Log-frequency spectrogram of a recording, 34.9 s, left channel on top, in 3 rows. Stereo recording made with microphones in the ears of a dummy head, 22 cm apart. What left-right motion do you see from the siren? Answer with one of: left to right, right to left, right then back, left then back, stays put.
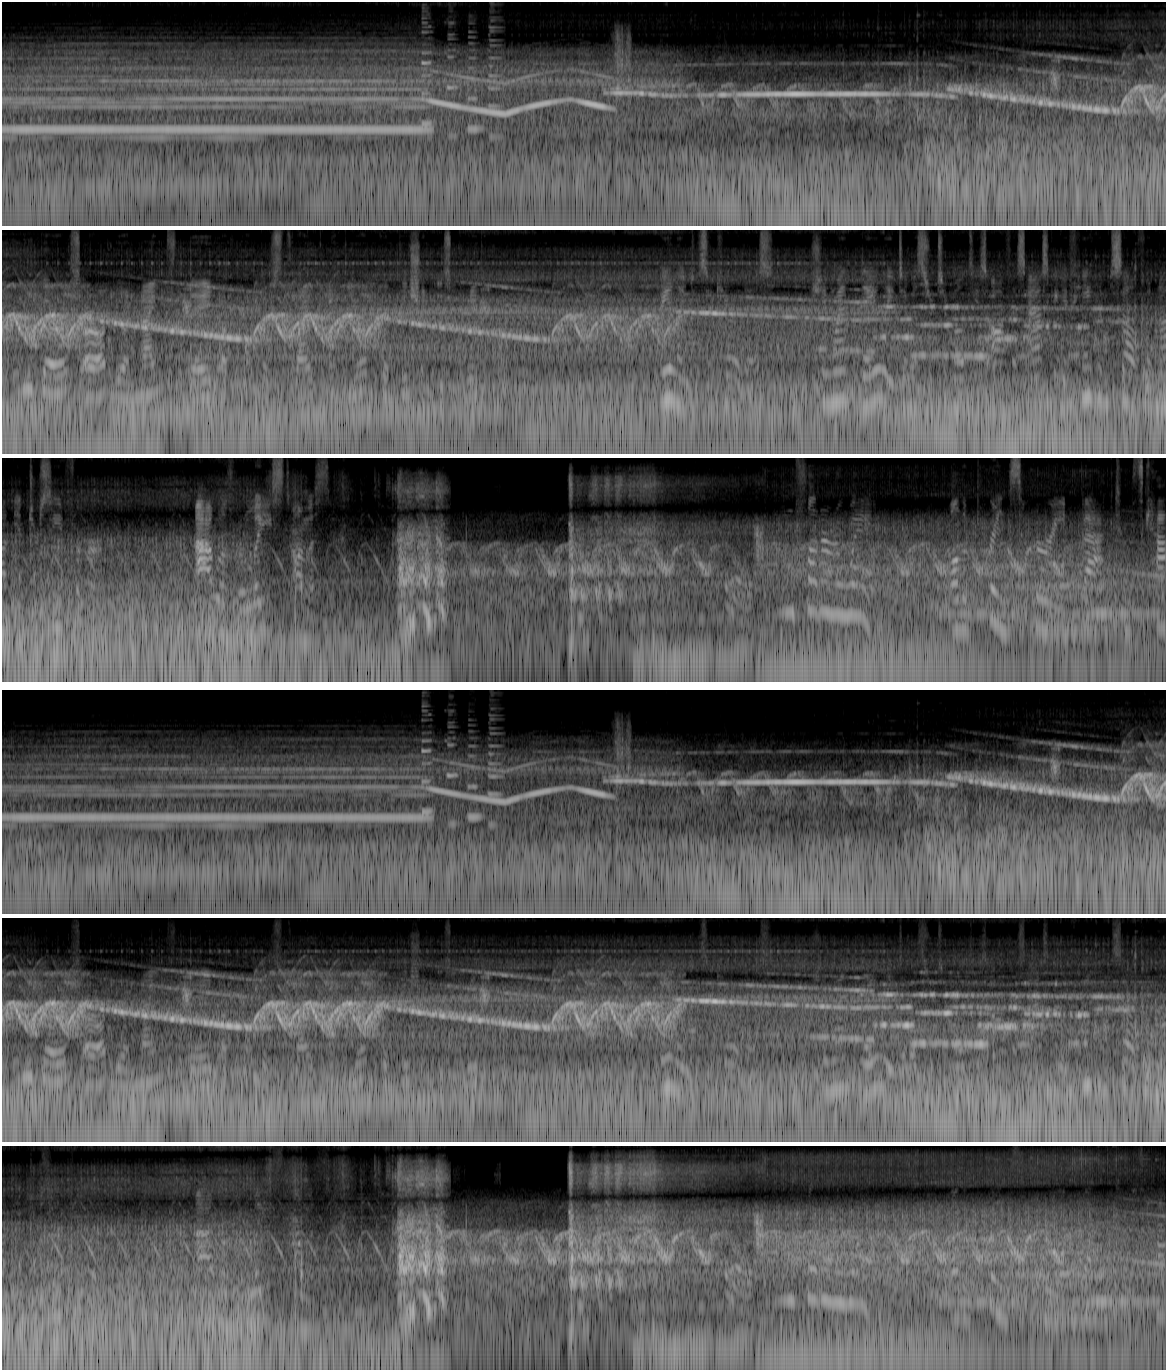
left to right.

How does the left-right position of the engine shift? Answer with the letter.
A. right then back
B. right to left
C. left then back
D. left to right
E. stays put
D.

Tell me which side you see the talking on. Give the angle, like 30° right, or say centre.
60° left.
